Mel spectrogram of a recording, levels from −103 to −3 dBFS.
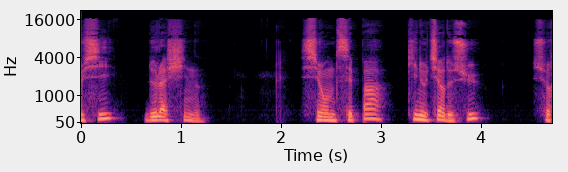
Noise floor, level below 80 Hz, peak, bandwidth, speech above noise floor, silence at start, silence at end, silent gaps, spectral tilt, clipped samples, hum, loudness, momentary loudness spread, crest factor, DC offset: -86 dBFS; -66 dBFS; -14 dBFS; 17 kHz; 58 dB; 0 s; 0 s; none; -4.5 dB/octave; under 0.1%; none; -29 LUFS; 9 LU; 16 dB; under 0.1%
